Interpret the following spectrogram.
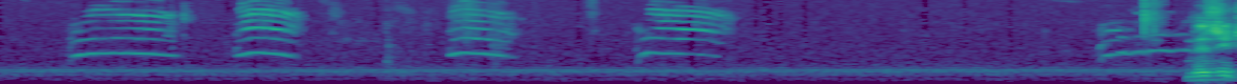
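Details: Shelby, a female cat about two years old living with Purrfect Pals, meows repeatedly on a morning visit, four clear high falling mews about a second apart, then a final meow cut by a loud knock or thump.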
